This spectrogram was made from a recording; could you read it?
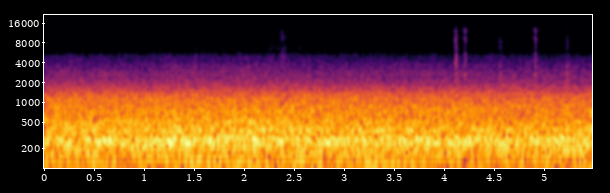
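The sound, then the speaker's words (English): Steady, dense road rumble from a car moving along a busy freeway, a constant low roar of tires and traffic with no speech, holding even in loudness throughout. “Wow, there's a lot of people just coming onto the freeway.”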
